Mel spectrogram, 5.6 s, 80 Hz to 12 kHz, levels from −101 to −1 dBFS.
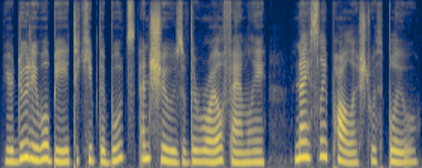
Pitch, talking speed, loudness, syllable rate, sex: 230 Hz, 190 wpm, -16 LUFS, 4.9 syllables/s, female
